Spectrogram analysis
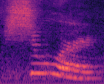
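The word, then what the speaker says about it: sure: فالولد قال له شور يعني اكيد، حاضر حاضر شور شور. الاس واليو هنا يا اولاد اتنطقت ش، الاس مع اليو نطقنا ش، شو شو شو شور شور شور يعني اكيد، اس يو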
